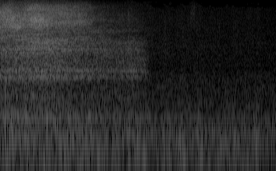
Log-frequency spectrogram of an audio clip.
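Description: A man blowing out one long breath, a breathy hiss that fades out about a second in, as he catches his breath after drinking beer too fast.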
